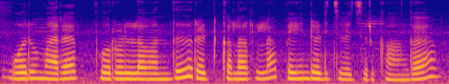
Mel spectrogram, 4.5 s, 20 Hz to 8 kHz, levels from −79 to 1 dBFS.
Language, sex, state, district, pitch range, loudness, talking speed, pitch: Tamil, female, Tamil Nadu, Kanyakumari, 205-225 Hz, -14 LUFS, 135 wpm, 215 Hz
